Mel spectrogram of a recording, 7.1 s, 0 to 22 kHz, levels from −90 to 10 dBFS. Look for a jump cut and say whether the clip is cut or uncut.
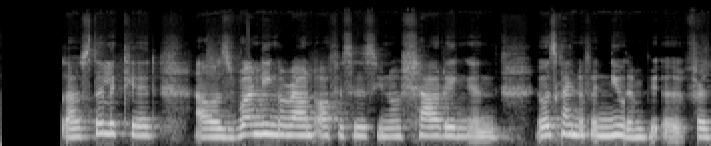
cut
